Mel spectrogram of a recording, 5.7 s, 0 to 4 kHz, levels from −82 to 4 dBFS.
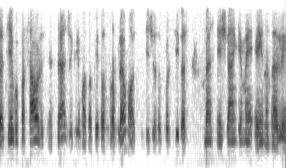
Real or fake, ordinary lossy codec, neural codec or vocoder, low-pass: fake; AAC, 32 kbps; vocoder, 44.1 kHz, 80 mel bands, Vocos; 3.6 kHz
